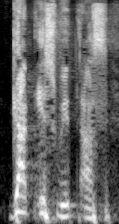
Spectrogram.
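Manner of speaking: God is with us, slow and firm on is; stress on is. Shown as a demonstration. Preacher teaching tenses, stressing is. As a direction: press on is in God is with us. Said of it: "Now, sekarang".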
